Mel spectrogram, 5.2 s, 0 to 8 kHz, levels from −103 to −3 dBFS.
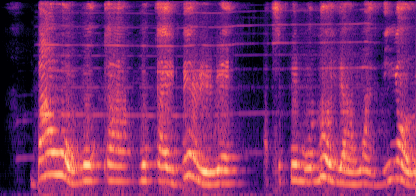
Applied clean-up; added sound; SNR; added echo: neural separator model SepFormer DNS4.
